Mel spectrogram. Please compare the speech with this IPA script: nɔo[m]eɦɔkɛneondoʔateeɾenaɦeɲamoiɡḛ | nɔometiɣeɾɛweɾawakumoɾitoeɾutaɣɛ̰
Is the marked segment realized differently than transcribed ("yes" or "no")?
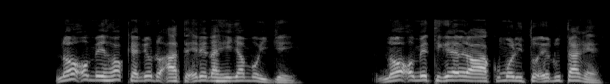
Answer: no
